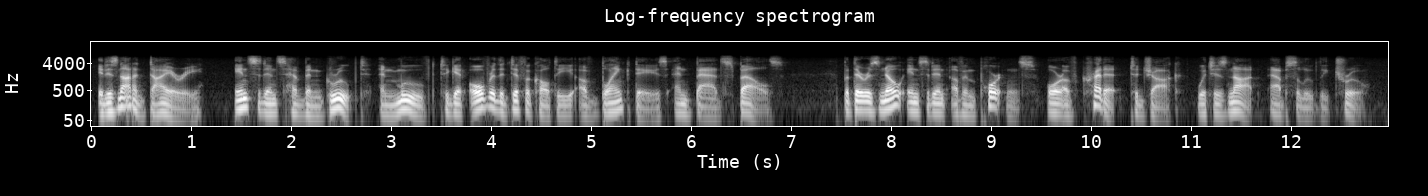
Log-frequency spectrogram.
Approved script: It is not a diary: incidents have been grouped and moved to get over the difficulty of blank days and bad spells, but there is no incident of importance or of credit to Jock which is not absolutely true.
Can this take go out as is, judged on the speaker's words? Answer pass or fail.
pass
